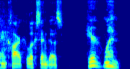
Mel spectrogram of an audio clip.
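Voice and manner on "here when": put-on baffled, caught-off-guard, totally befuddled tone. Retelling a film scene where a man sees news, imitating a befuddled reaction. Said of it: "Just totally befuddled".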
